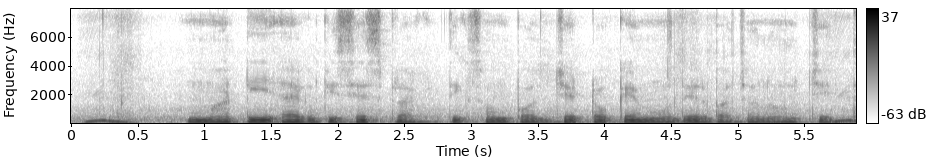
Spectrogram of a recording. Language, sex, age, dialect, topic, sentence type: Bengali, male, 18-24, Western, agriculture, statement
